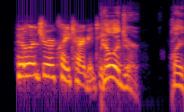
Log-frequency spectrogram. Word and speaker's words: Pillager: is again, because I always screw up the pronunciation. Pillager Clay Target Team.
